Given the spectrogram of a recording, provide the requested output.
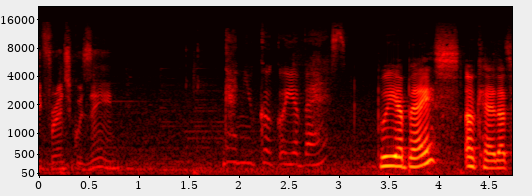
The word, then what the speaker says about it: bouillabaisse: Can you cook bouillabaisse? Bouillabaisse? Okay, that's how you pronounce it.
